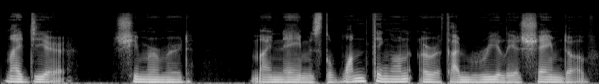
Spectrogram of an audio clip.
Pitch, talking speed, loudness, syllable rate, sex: 115 Hz, 160 wpm, -17 LUFS, 4.4 syllables/s, female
